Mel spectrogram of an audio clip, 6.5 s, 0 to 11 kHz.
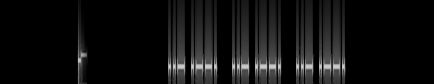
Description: Morse code, heard as a keyed tone, about 34 wpm, 700 Hz. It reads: UP UP UP
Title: Top 100 Words Repeated 35wpm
